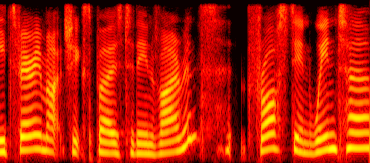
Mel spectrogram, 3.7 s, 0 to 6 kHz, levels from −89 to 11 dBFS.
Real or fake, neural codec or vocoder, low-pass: fake; codec, 16 kHz, 2 kbps, X-Codec, WavLM features, trained on Multilingual LibriSpeech; 5.4 kHz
